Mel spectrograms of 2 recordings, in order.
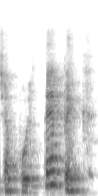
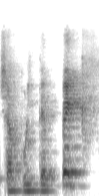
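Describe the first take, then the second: First: The stress falls on the second-to-last syllable. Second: The stress falls on the final syllable. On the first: The speaker calls it right. "le pones el acento hasta la E, entonces es" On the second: The speaker calls it wrong. "tenemos la costumbre de decir"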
